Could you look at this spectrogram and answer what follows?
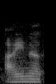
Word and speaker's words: Aina: Yeah, so the name of our business is Aina Culture. Have it right here on the hat. Oh, Aina excellent. Culture. Aina.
